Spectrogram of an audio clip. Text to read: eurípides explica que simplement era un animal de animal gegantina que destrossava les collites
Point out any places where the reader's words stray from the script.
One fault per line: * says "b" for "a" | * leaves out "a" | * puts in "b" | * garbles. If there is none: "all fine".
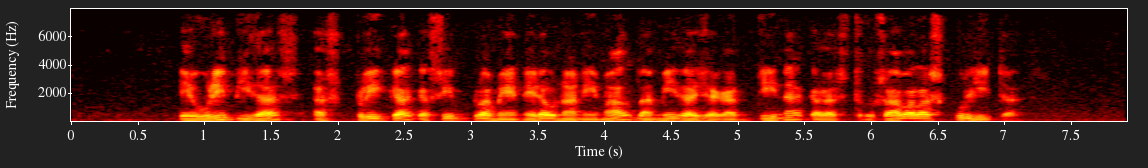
* says "mida" for "animal"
